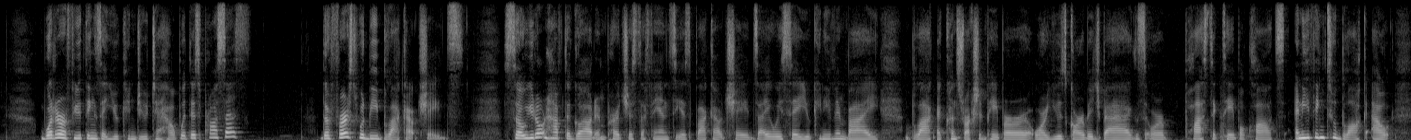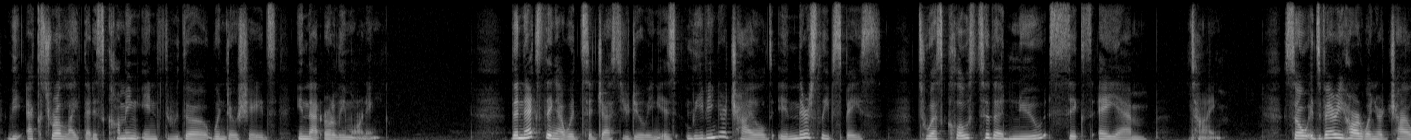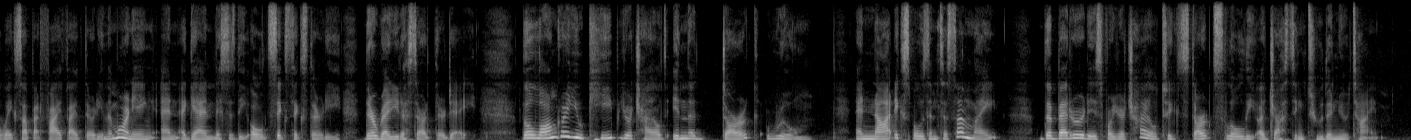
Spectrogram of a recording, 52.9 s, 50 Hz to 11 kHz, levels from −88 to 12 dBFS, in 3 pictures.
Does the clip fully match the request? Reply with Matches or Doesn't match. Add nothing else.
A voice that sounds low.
Doesn't match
